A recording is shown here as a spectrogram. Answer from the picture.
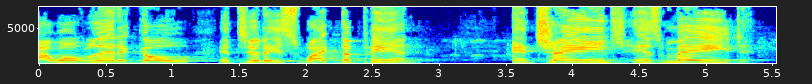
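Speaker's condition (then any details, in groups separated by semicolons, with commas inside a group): No condition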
